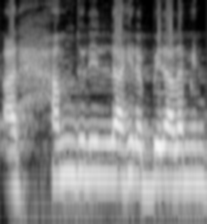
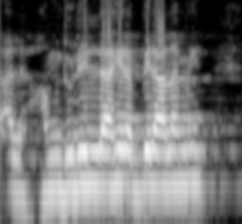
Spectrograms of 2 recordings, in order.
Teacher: ایک ہے موٹی ہا، وہ حلق سے نہیں نکلتی، سانس کے ساتھ نہیں آتی، اس کا تلفظ ہوتا ہے ہا۔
